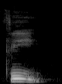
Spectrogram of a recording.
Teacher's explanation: a stoppage of air when the tongue goes between the teeth it is not a stop but a fricative since some air passes through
